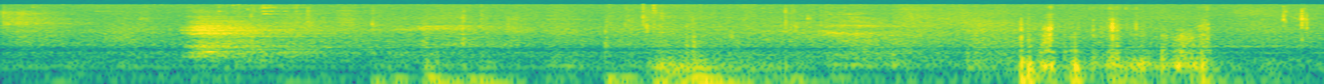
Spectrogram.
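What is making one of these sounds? A man speaks calmly over a microphone in a large echoing hall.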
